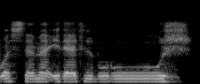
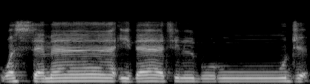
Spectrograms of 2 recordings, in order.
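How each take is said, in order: First: The final jim is a distorted, different noise. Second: The final jim is a full, clear j sound. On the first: The speaker calls it wrong. "It's not" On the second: The speaker calls it right. "make sure that it's Ja, not J"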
